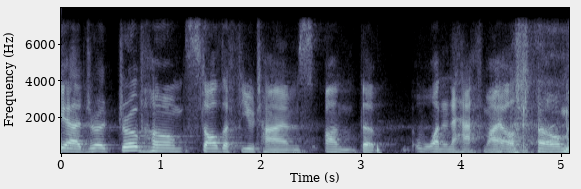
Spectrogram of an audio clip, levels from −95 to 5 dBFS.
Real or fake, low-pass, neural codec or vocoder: real; 7.2 kHz; none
